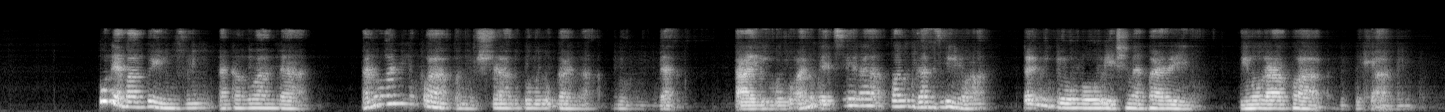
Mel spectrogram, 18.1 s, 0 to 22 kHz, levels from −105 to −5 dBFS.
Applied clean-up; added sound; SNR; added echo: neural mask model DeepFilterNet 3.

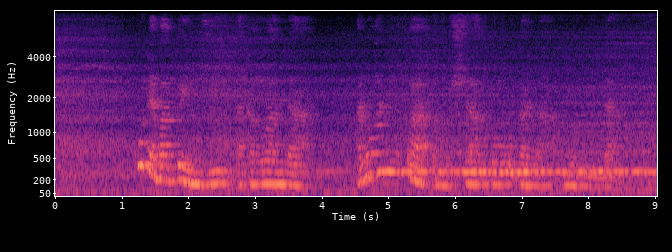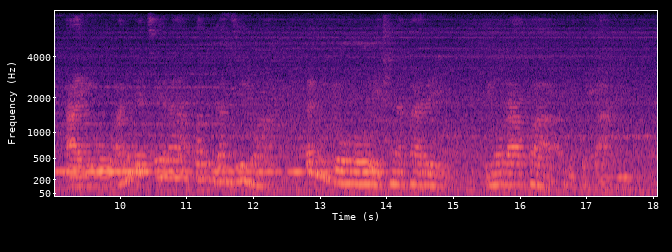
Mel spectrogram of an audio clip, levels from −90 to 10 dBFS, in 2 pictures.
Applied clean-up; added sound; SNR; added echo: none; Train; 3 dB; reverberation time 0.5 s.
